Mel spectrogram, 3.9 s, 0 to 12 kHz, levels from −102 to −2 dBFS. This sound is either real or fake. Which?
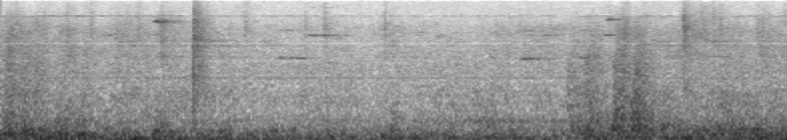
real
